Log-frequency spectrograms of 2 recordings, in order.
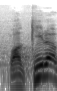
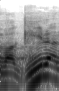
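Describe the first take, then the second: First: The middle consonant is a deep back q sound. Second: The middle consonant is a hard g sound. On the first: It means 'and it is said'. The speaker calls it right. "wakila bukan wagila" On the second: It sounds like calling someone crazy. The speaker calls it wrong. "bukan wagila ... Lah gila jadinya"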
